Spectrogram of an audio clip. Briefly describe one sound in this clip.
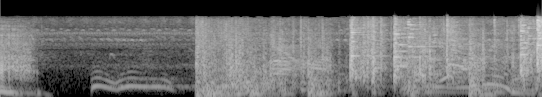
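Wooden blocks crash and clatter as a structure collapses.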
